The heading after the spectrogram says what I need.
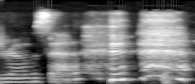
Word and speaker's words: Roza: My name is Roza. For some reason, it's a Q at the end, but it is Roza.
